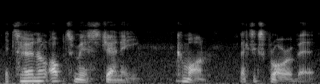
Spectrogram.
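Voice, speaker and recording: A man's voice: fairly low pitch, very animated, fairly quick, slight background noise. A man voicing a brusque, impatient time-traveling alien. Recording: dull lo-fi recording.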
